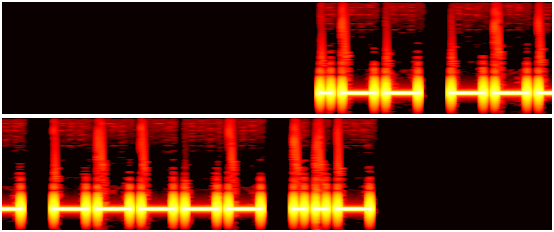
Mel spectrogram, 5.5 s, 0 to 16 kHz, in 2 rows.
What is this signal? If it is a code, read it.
Morse code, heard as a keyed tone, about 22 wpm, 700 Hz. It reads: WO0U
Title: USA Call Signs - 4 Characters - Repeated 3x - 22wpm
